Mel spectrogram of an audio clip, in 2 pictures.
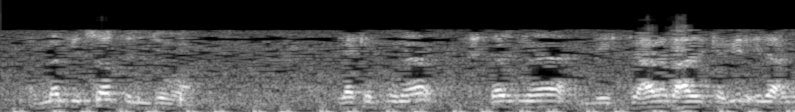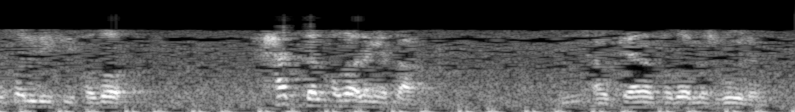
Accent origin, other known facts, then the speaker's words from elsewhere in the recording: Upper Egypt, Egypt; كما يحصل عندنا في الصعيد مثلا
